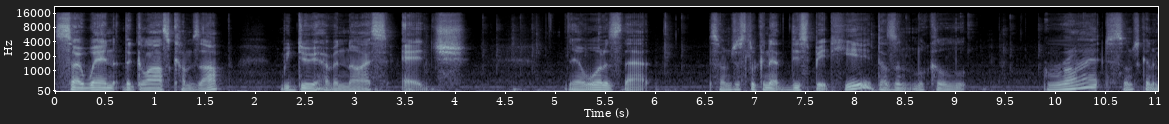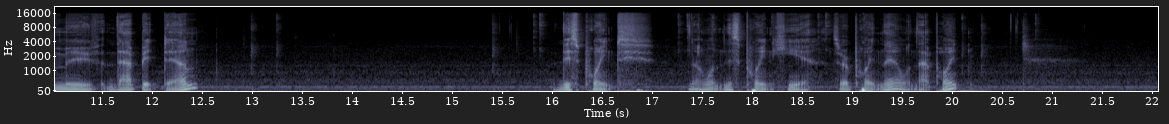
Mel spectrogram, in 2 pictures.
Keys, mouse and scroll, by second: 0.6-2.8 middle drag, 2.9-4.0 middle drag, 6.4-6.7 middle drag, 9.2 click, 9.4 Tab, 11.1 middle click, 12.4 middle click, 14.4 middle click, 17.8-19.3 middle drag.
